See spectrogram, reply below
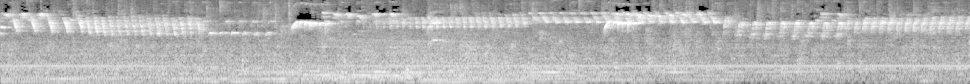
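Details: Black-red canary alongside a yellow canary: high, rapid trilled phrases switching between buzzy rolls and level chattering runs. A steady faint background hum.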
